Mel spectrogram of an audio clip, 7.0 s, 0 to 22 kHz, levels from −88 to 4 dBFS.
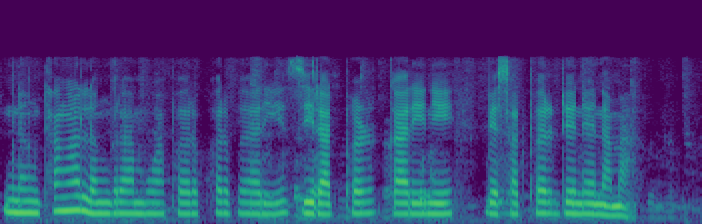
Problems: background conversations at intervals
